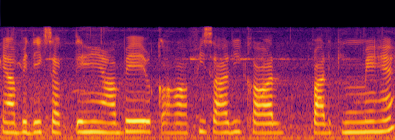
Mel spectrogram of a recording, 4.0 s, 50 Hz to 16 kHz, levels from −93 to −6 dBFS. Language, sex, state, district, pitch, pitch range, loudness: Hindi, female, Chhattisgarh, Raigarh, 255 Hz, 245-265 Hz, -18 LUFS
